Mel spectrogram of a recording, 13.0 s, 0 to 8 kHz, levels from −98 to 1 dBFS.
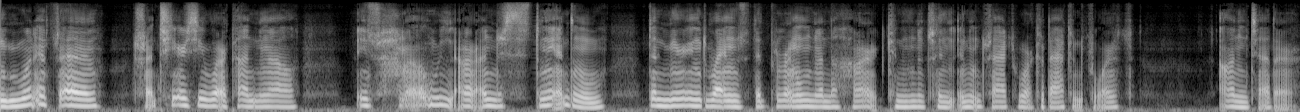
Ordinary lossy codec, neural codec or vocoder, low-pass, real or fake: AAC, 48 kbps; autoencoder, 22.05 kHz, a latent of 192 numbers a frame, VITS, trained on many speakers; 7.2 kHz; fake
